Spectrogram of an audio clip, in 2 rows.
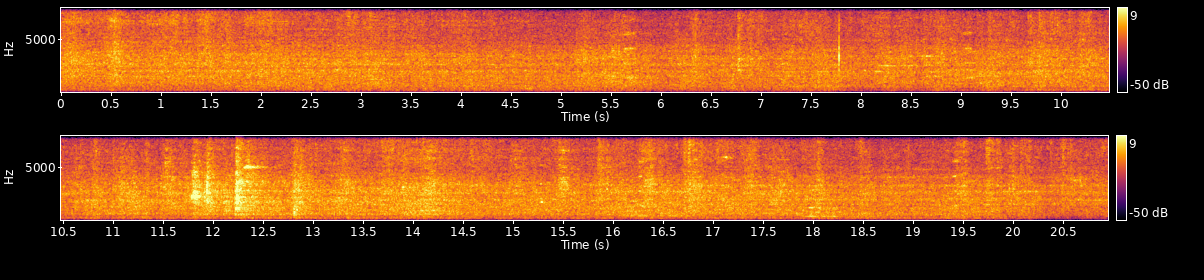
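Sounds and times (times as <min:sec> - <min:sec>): steel wheels rumbling on rail: 0:00.0 - 0:20.9
metallic clanks and squeaks: 0:11.7 - 0:12.6.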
